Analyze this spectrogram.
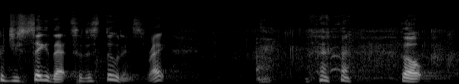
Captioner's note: applause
